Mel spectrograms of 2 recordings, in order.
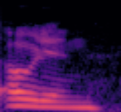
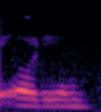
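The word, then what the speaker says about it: Odeon: is I the the odan or the Odin I don't know what what what what what the name is is is is it the odan or is it the Odin it's the odan odion okay pronouncing it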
